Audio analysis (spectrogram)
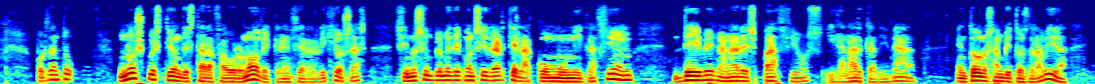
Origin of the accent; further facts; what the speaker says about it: Camporrells, Aragon, Spain; era el cura párroco de mi pueblo. Yo fui monaguillo suyo.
